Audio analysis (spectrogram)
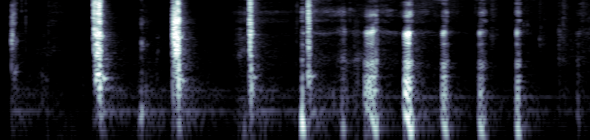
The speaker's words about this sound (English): Starts typing on the computer, grabs his mouse, moving around the thing.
